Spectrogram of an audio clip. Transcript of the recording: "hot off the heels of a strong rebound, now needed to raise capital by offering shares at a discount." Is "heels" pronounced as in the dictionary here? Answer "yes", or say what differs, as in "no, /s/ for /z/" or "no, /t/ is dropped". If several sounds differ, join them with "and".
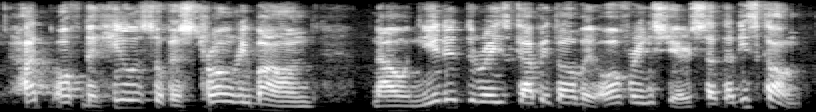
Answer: no, /s/ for /z/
